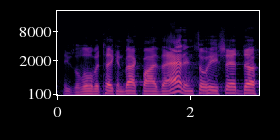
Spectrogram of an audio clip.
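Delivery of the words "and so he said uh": ordinary delivery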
